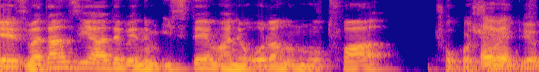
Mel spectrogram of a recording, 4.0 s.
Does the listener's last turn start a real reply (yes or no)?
yes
